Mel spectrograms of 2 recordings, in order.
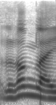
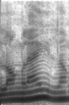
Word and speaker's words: Lenglet: Yeah, and it's Barcelona's Longley. Yes, that's how it's pronounced. Longley.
